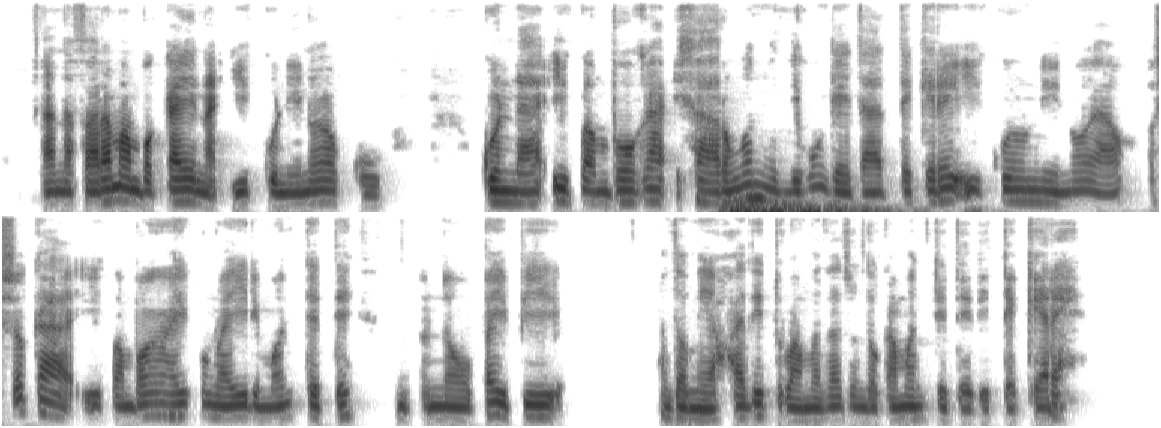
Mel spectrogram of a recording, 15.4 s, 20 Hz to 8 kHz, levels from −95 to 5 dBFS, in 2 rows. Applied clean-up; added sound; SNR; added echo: classical method log-MMSE.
